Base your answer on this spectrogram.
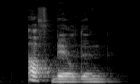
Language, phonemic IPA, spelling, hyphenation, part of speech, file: Dutch, /ˈɑvˌbeːldə(n)/, afbeelden, af‧beel‧den, verb, Nl-afbeelden.ogg
- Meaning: to portray, to depict, to represent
